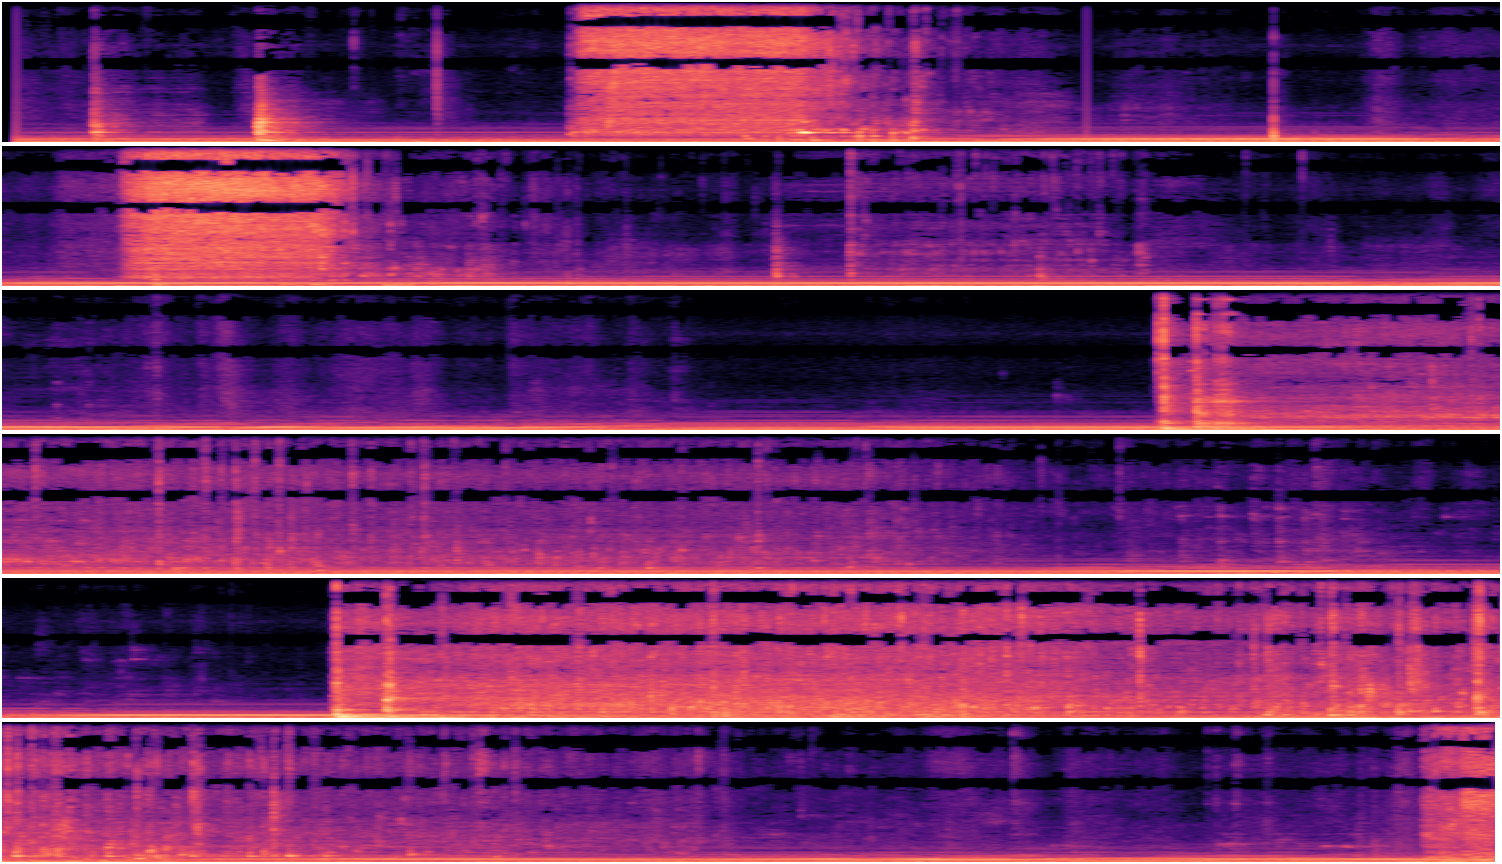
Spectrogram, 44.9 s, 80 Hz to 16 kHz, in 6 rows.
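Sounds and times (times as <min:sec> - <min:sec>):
steady hum: 0:00.1 - 0:44.9
water hissing in plumbing: 0:02.8 - 0:04.5, 0:08.1 - 0:09.5
urinal flushing water rush: 0:02.8 - 0:05.3, 0:08.1 - 0:10.6, 0:20.8 - 0:29.4, 0:31.6 - 0:41.7.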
